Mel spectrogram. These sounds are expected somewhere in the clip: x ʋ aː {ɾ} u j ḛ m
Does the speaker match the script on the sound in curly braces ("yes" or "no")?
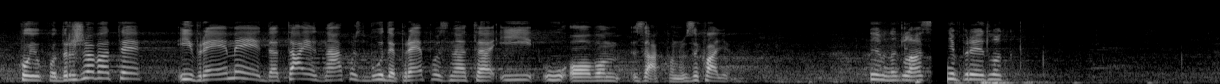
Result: no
